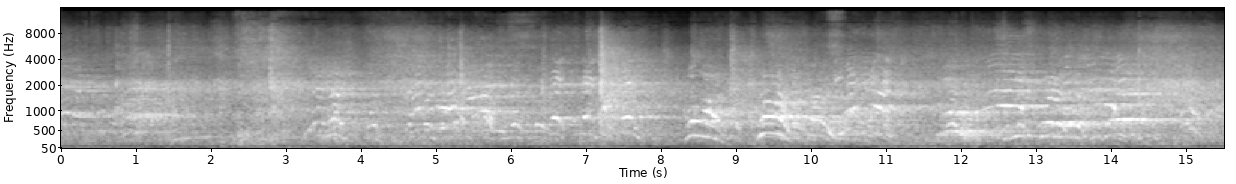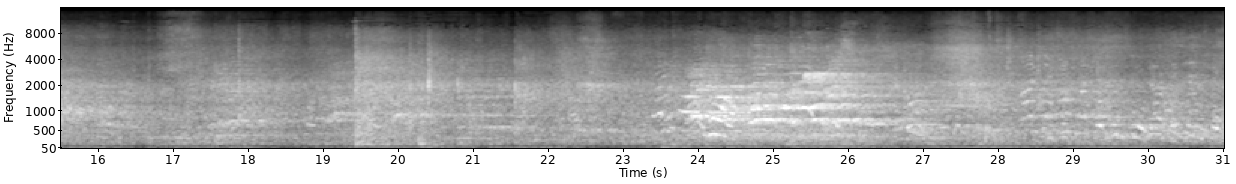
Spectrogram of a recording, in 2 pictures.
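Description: Ice hockey game in progress: players' and spectators' voices calling and chattering over the play, with scattered sharp knocks of puck and sticks against the boards and ice. The voices are loudest around a third of the way in and again near the end.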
